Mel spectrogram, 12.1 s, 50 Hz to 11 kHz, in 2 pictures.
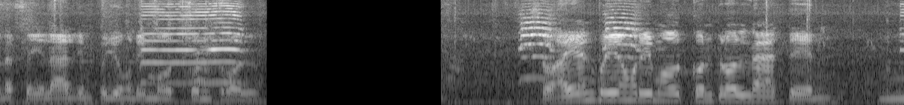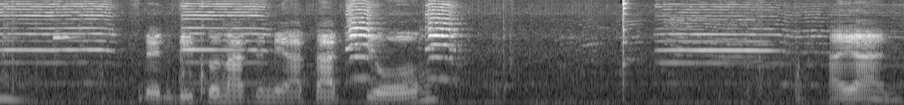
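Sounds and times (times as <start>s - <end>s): high-pitched tone: 0.9s - 1.8s, 3.5s - 4.6s, 5.9s - 9.1s.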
